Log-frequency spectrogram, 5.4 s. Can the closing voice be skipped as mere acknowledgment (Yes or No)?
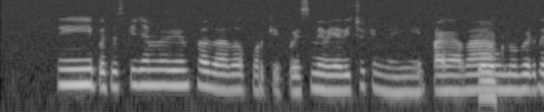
Yes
